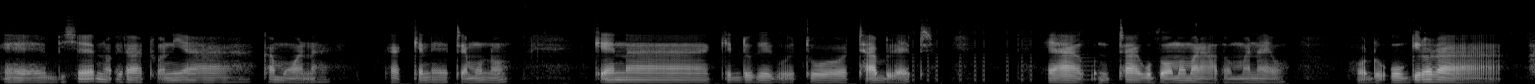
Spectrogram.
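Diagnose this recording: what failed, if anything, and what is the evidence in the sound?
Between 9.13 and 10.70 s, GSM signalling bursts break into the speech as a galloping dit-dit-dit of short rasps at a 217 Hz burst rate, roughly 15 dB below the speech. The fault sits in the analogue wiring: a nearby 2G phone exchanging signalling traffic radiates RF pulses that an amplifier junction rectifies into audio. A spectrogram shows clustered vertical stripes with a 217 Hz harmonic comb, and the waveform shows grouped square-edged spikes.

From 10.77 to 12.04 s the interference turns into a steady GSM phone buzz, a hard, raspy 217 Hz tone with dense harmonics at about 27 dB below the speech and no relation to it. The phone has moved into a call and is transmitting in bursts 217 times a second, and the same analogue stage demodulates the burst envelope. On a spectrogram it appears as an unbroken comb of horizontal lines at multiples of 217 Hz. 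The waveform carries a regular pulse train under the speech.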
